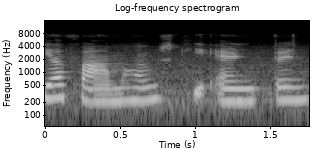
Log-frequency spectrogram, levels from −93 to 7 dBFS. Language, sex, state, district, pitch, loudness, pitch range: Hindi, female, Bihar, Begusarai, 225 Hz, -23 LUFS, 210-235 Hz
